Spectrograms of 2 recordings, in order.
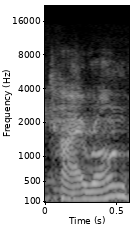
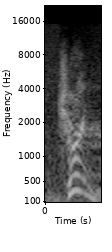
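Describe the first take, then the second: First: The name is said with two syllables. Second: The name is squeezed into one syllable. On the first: The speaker calls it wrong. "Everyone that spells accordion wrong would say Tyrone Guthrie" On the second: The speaker calls it right. "and it's Trun"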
